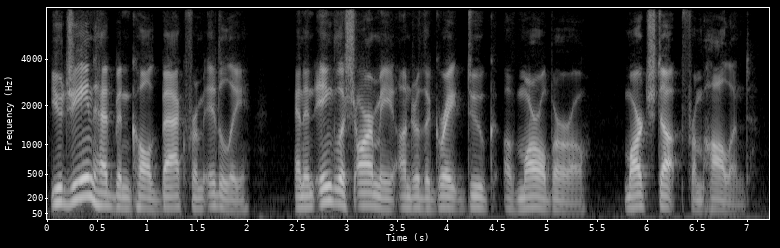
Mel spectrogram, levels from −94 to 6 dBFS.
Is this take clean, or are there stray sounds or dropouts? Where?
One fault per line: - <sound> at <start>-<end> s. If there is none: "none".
none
